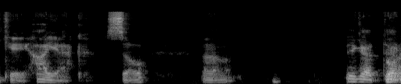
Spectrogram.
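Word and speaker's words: Hyak: Hayak Motorsports um spelled h y a k pronounced h a haak so uh you got that and spit on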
